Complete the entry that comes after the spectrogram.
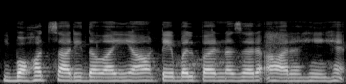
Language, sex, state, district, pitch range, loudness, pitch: Hindi, female, Haryana, Charkhi Dadri, 170-180 Hz, -17 LUFS, 175 Hz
